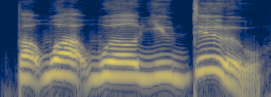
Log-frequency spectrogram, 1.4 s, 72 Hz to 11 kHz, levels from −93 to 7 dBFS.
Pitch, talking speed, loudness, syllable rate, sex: 205 Hz, 220 wpm, -15 LUFS, 4.2 syllables/s, female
